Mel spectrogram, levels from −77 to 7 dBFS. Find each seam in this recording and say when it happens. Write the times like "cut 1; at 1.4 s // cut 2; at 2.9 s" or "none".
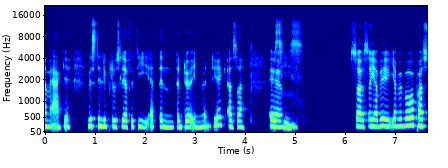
none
